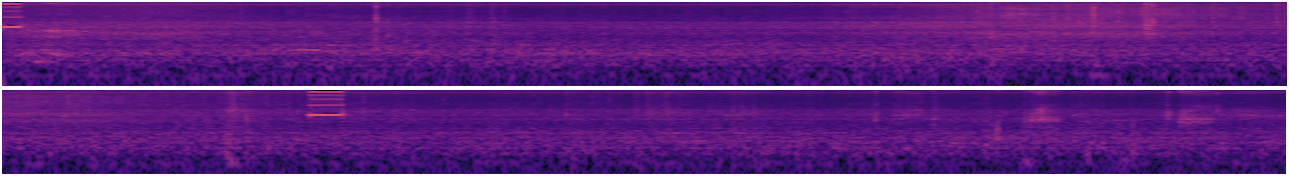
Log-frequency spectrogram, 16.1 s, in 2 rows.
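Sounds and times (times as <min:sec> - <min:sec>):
short electronic beep: 0:10.0 - 0:10.2.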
